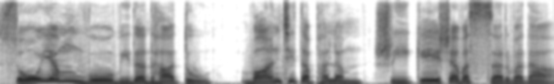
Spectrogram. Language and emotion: Kannada, neutral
